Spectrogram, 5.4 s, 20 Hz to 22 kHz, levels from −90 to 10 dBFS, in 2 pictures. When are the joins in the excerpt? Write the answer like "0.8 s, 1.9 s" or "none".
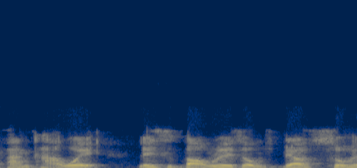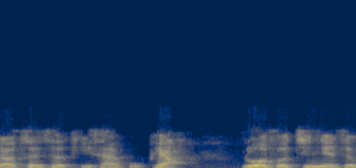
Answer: none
